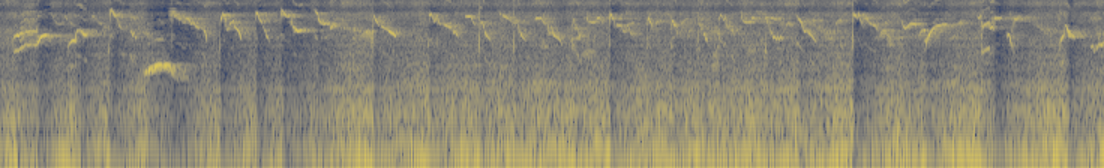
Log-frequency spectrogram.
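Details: White-eyes singing in a therapy track aimed at quick, open-beaked song: a stream of high, sharply descending chirps crowding together, with one lower slurred note early on and a continuous low hum.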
